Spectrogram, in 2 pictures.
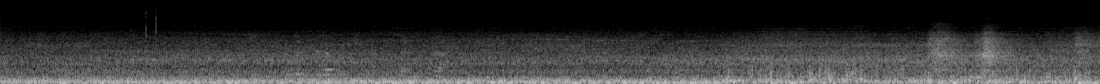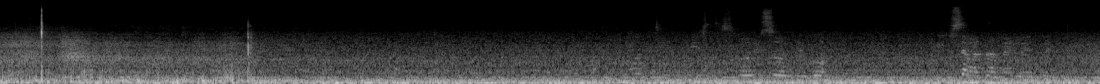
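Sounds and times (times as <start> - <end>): train rumble: 0.0 - 22.0.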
